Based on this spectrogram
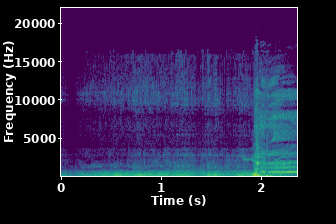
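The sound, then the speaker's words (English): A Disney fart sound effect: a low, buzzy, sputtering rumble with a wobbling pitch for a couple of seconds, ending in a louder burst that squeaks upward. No one speaks. “But she wanted to, she's like, you should really just play some fart sounds.”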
